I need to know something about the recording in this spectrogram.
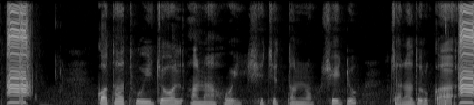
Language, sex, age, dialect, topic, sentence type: Bengali, male, 25-30, Rajbangshi, agriculture, statement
